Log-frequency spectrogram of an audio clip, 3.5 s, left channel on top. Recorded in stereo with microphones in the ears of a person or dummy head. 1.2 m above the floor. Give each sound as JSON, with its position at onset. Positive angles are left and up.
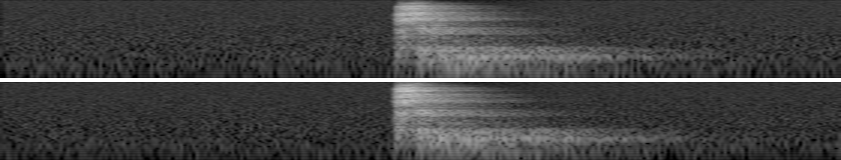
{"t": 1.6, "sound": "a sneeze", "side_deg": -45, "distance_m": 3.0}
